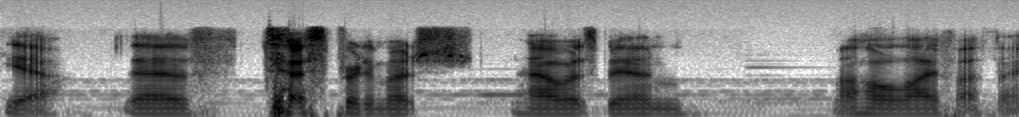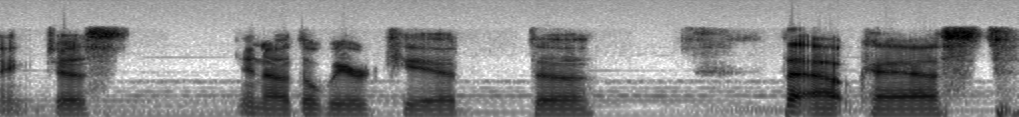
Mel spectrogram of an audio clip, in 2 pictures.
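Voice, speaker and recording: A player voicing an awkward, unsure teenage outcast in a tabletop game, speaking haltingly. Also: medium pitch, monotone, a bit bright, clean tone, muffled recording, faint music behind. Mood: reflective, unsure. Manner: halting, hesitant. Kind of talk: in-character tabletop roleplay.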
